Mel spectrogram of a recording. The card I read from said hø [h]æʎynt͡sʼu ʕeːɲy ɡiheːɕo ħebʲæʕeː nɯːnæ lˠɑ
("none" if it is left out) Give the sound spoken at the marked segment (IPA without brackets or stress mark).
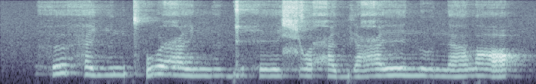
h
